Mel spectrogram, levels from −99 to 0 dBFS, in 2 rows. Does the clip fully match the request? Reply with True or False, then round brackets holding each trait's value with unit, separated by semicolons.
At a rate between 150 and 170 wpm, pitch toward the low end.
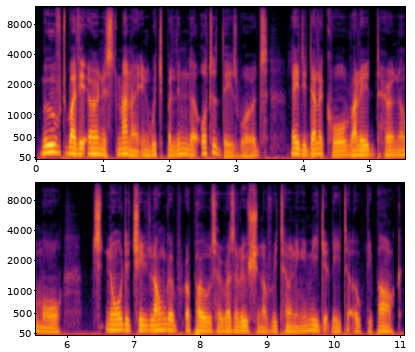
True (165 wpm; 105 Hz)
